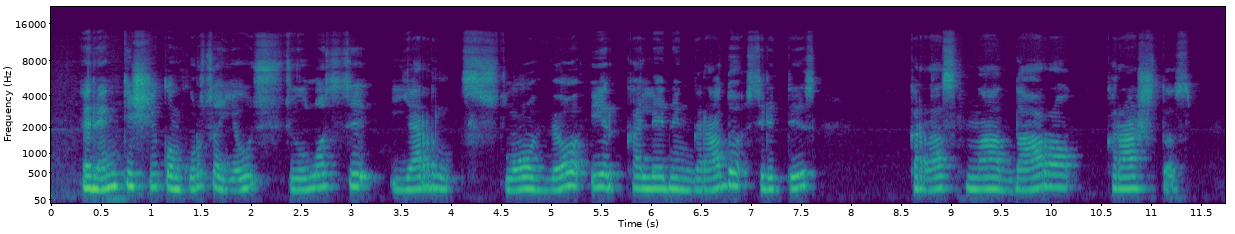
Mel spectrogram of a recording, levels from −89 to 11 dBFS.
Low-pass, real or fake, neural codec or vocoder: 14.4 kHz; real; none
